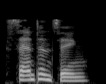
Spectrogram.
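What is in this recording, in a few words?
"sentencing", British English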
